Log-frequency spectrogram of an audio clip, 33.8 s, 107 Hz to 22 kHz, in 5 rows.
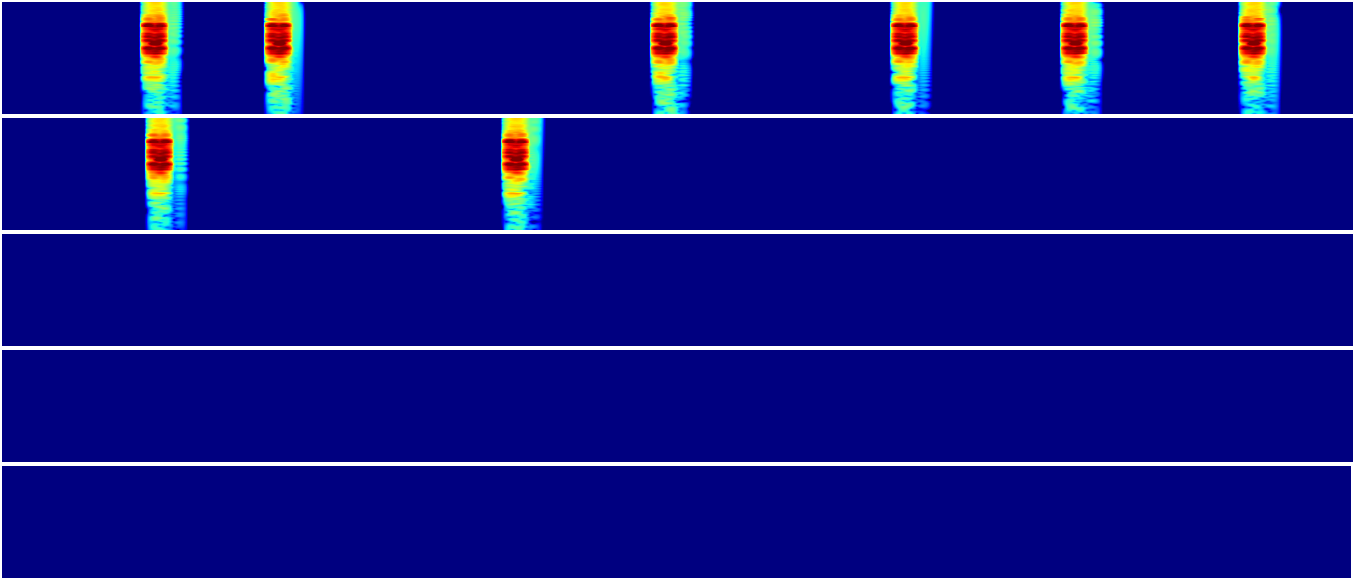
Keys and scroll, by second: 0.0-11.7 typing.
